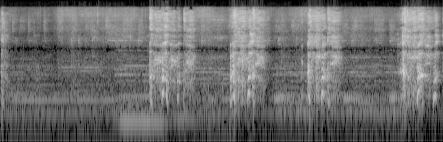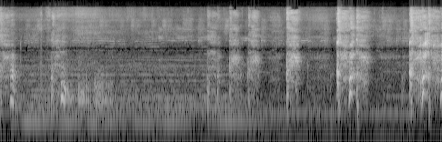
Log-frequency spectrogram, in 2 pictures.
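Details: Girl coughing in a series of about ten short, harsh bursts over soft background music.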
